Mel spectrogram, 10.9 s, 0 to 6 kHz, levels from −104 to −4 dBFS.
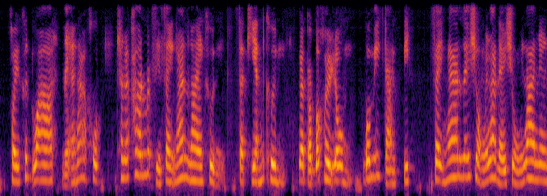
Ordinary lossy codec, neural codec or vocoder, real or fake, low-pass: Opus, 64 kbps; codec, 16 kHz, 1 kbps, FreqCodec, larger model; fake; 5.4 kHz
